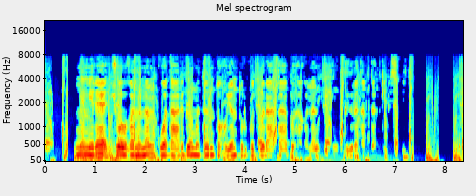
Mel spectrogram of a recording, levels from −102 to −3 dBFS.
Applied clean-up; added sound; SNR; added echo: classical method spectral subtraction.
